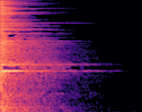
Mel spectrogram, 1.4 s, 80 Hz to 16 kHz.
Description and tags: Large Anvil & Steel Hammer 4
A stereo recording of a single strike with a steel hammer on a piece of hot steel on a large anvil mounted on a block of wood. Rode NT4 > FEL battery pre amp > Zoom H2 line in.
metal, xy, anvil, hammer, steel-hammer, tapping, stereo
